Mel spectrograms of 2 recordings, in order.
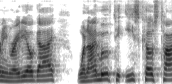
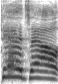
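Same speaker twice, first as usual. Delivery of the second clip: mock children's screaming, higher; 8 semitones higher than usual. Retelling how the two youngest kids yelled when dad came out: imitating kids screaming. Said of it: "my two youngest would scream".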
